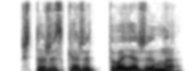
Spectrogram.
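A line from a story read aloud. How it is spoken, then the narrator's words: Cooing. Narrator (Russian): проворковала Фелисин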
